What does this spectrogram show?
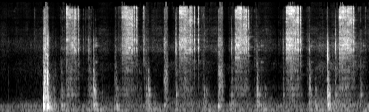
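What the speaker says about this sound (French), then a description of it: "Donc là maintenant j'ai plus qu'à serrer et c'est fini." A ratchet tightens the stabilizer bar link nuts in a run of quick, sharp clicking bursts, close and distinct, with short pauses between each stroke.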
